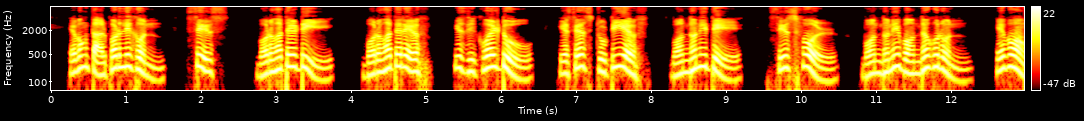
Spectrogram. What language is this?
Bangla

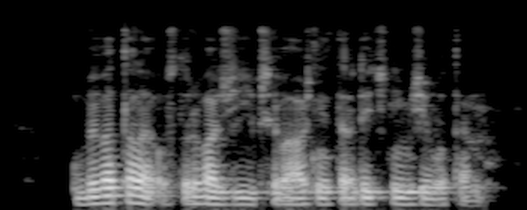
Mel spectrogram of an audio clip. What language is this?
Czech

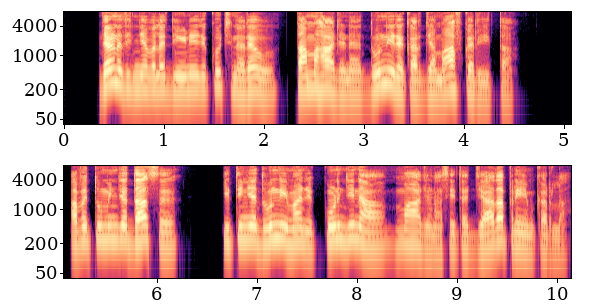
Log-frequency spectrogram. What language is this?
Gaddi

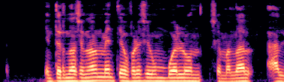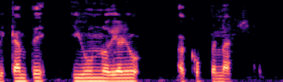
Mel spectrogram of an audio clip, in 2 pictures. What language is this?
Spanish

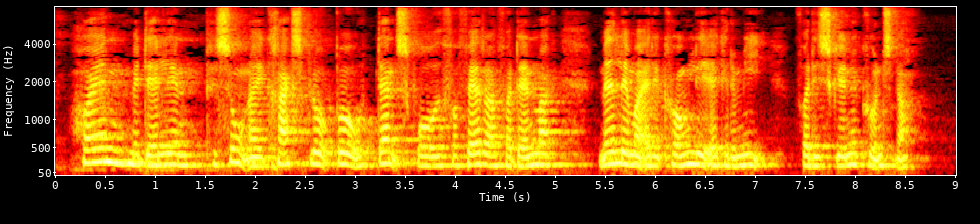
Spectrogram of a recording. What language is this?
Danish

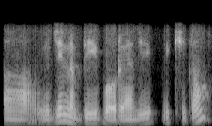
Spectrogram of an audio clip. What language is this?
Punjabi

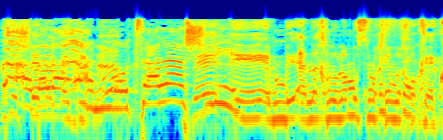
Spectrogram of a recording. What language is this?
Hebrew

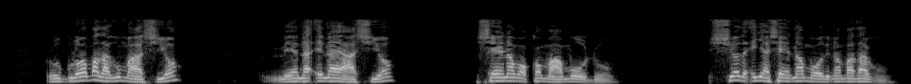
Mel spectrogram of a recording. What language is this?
Kikuyu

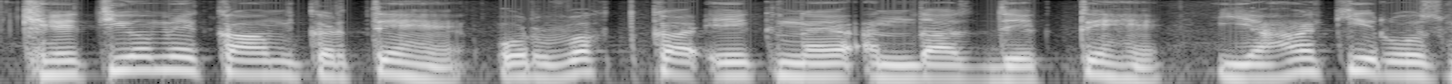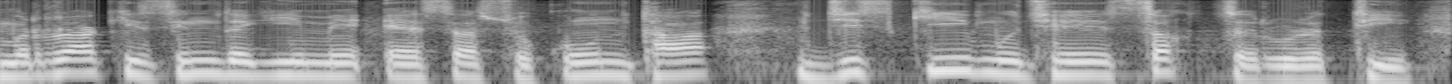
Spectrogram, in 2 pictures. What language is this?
Urdu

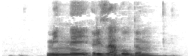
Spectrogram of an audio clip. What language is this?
Bashkir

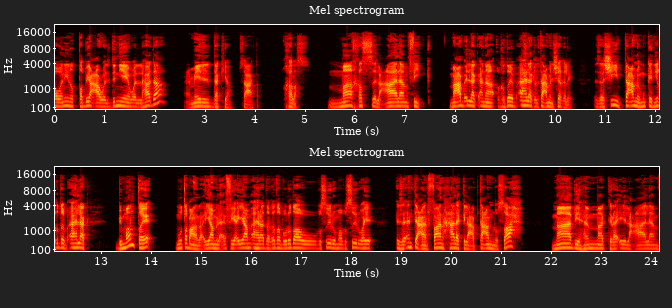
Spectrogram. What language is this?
Arabic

